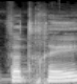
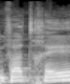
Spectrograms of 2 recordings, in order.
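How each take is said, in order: The two takes are said the same way.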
